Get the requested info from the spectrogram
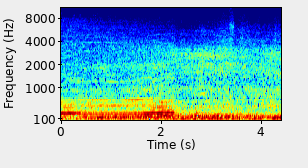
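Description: Car engine running, heard from inside the cabin: a steady low hum whose pitch steps down about two seconds in.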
